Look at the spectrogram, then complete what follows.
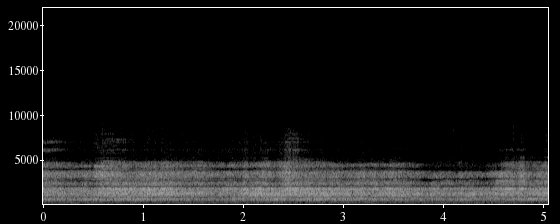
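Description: Steady rushing jet noise from an Embraer E-Jet regional airliner's twin turbofan engines as it rolls down the runway on its takeoff run.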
